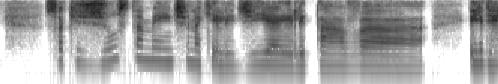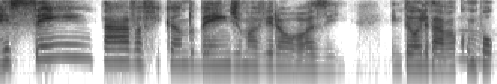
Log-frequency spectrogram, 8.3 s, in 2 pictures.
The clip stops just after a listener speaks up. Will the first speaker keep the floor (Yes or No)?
Yes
